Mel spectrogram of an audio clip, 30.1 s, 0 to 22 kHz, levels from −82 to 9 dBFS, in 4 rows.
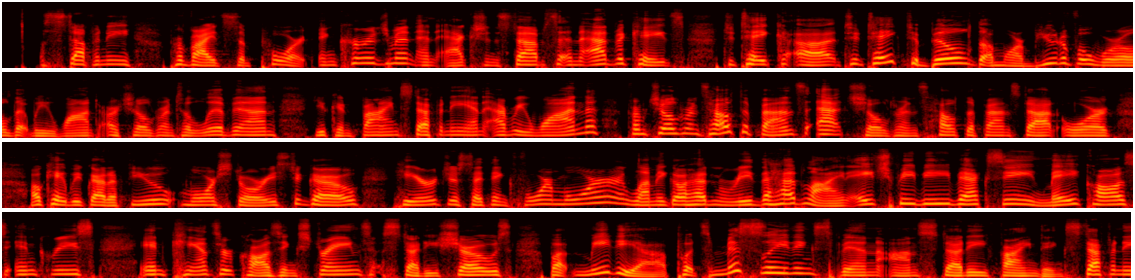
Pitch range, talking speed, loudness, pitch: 185-250 Hz, 165 wpm, -29 LUFS, 215 Hz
